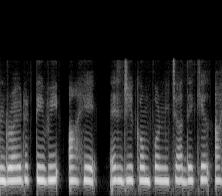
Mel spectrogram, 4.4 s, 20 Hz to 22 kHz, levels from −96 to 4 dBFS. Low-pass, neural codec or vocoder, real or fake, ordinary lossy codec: 7.2 kHz; codec, 24 kHz, 0.9 kbps, DualCodec; fake; none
